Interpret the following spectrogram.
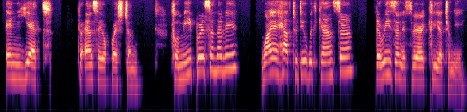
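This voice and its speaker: A woman's voice: medium pitch, darkish tone, muffled recording. A middle-aged woman from Bulgaria, speaking earnestly and emphatically as an interview guest. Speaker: guest, dentist and author. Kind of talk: interview storytelling.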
